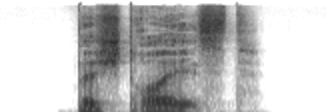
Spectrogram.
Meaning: second-person singular present of bestreuen
- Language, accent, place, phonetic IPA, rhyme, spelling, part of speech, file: German, Germany, Berlin, [bəˈʃtʁɔɪ̯st], -ɔɪ̯st, bestreust, verb, De-bestreust.ogg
